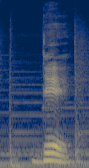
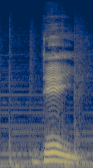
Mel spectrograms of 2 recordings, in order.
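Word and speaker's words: day: ডে, এটি ভুল উচ্চারণ। এর সঠিক উচ্চারণটি হবে ডেই। ডেই।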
